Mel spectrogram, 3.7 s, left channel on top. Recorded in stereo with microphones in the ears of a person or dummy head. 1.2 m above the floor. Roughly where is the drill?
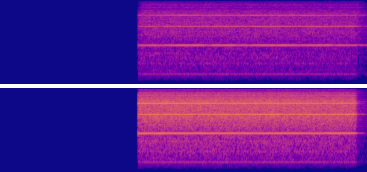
Right.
